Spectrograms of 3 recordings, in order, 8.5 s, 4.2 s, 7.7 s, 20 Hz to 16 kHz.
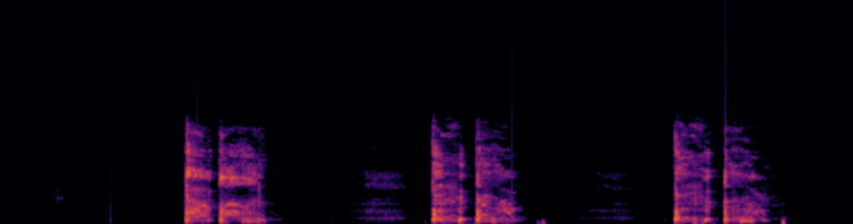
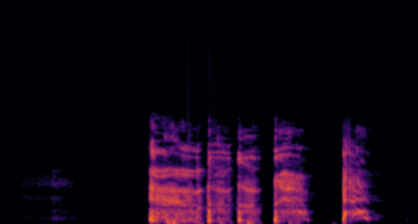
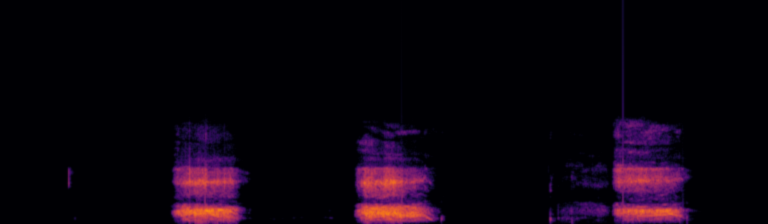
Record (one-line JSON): {"three_cough_length": "8.5 s", "three_cough_amplitude": 28711, "three_cough_signal_mean_std_ratio": 0.33, "cough_length": "4.2 s", "cough_amplitude": 32767, "cough_signal_mean_std_ratio": 0.45, "exhalation_length": "7.7 s", "exhalation_amplitude": 28542, "exhalation_signal_mean_std_ratio": 0.41, "survey_phase": "beta (2021-08-13 to 2022-03-07)", "age": "45-64", "gender": "Female", "wearing_mask": "No", "symptom_cough_any": true, "symptom_shortness_of_breath": true, "smoker_status": "Current smoker (11 or more cigarettes per day)", "respiratory_condition_asthma": true, "respiratory_condition_other": false, "recruitment_source": "REACT", "submission_delay": "1 day", "covid_test_result": "Negative", "covid_test_method": "RT-qPCR", "influenza_a_test_result": "Unknown/Void", "influenza_b_test_result": "Unknown/Void"}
